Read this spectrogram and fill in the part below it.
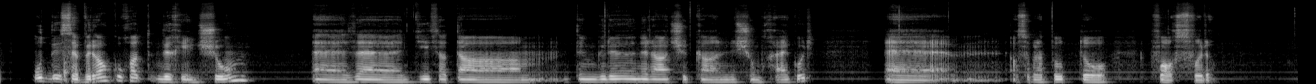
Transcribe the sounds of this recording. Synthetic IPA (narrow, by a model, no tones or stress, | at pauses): ud̪isɛvɾɔkuhat̪nd̪əhinʃum | ɛðɛd͡ʑiθat̪a | t̪əŋɡɾənəɾat͡ʃəkanʃumxɛkuɾ | ɛ | ɔ̰sɛpɾat̪ut̪u | fɔsfuɾu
